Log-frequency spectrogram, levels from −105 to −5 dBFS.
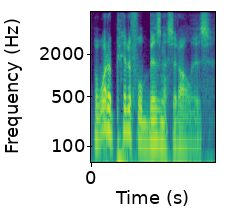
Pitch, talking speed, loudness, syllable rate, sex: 120 Hz, 255 wpm, -20 LUFS, 6.8 syllables/s, male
